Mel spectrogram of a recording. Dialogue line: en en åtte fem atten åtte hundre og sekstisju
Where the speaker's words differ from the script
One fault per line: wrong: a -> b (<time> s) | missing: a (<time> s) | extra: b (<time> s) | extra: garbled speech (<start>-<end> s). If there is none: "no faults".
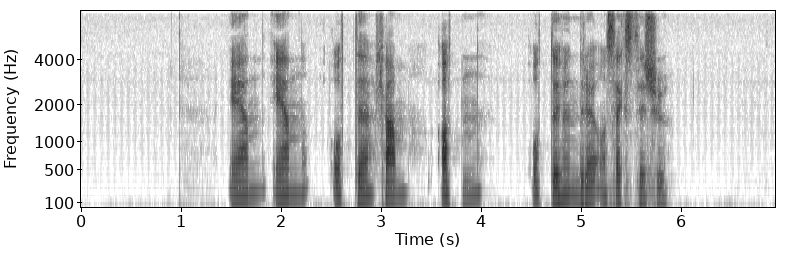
no faults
